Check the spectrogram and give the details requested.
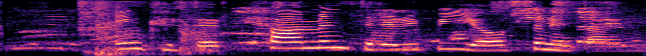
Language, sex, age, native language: Icelandic, female, 11, Icelandic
